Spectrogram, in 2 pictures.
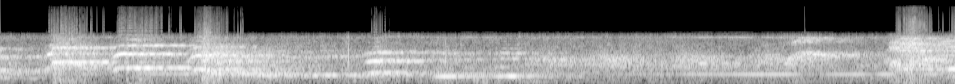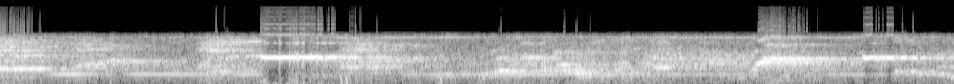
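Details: Female and male husky, same age, playing and flirting with each other; a stream of overlapping howly moans, whines and short yips with bending pitch, broken by brief sharp bursts and a steady faint background tone.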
